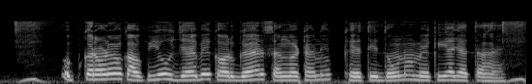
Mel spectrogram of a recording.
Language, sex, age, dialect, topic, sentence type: Hindi, male, 18-24, Awadhi Bundeli, agriculture, statement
